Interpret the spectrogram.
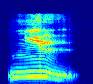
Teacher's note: For kasra give E sound. Don't drop this E sound even you're attaching with the coming up letter.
